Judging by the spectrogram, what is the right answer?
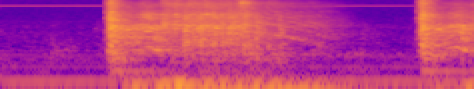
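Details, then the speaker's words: Austin Metro engine after a service: catches on the first turn of the key and settles to an even running note with no belt squeal, starting perfectly and making no noise now. "absolutely starts perfectly now doesn't make any noise in fact"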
